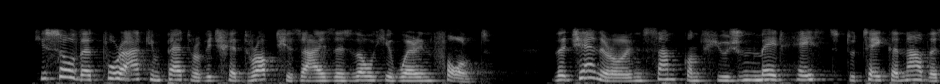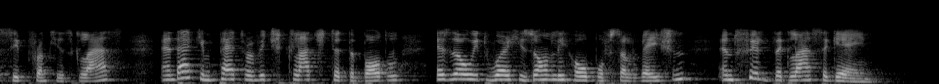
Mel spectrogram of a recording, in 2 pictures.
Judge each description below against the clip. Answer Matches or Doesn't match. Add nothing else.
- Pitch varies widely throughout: Doesn't match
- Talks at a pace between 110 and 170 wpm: Matches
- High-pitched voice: Matches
